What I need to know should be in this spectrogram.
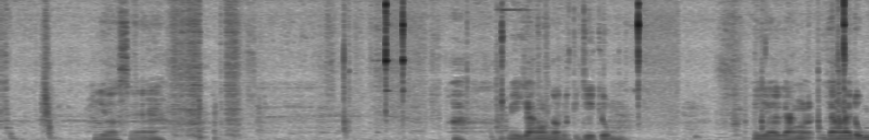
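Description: A socket wrench ratchets in quick bursts of clicking.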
